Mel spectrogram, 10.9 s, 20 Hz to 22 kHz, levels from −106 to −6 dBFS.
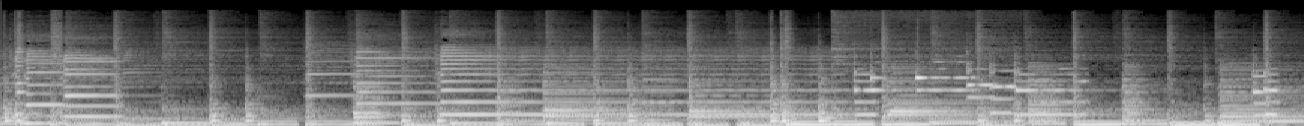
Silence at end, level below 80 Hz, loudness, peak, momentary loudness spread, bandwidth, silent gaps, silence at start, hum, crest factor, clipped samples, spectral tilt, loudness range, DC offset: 0 s; -28 dBFS; -23 LUFS; -6 dBFS; 7 LU; 12 kHz; none; 0 s; none; 14 dB; under 0.1%; -7.5 dB/octave; 4 LU; under 0.1%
